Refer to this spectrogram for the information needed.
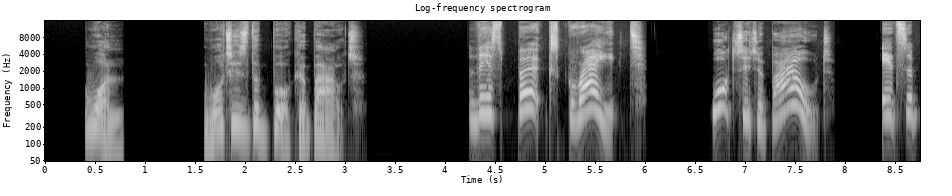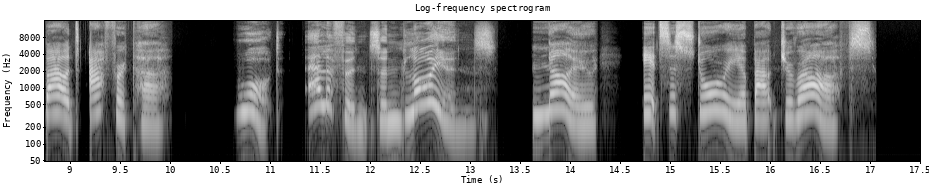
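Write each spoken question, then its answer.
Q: What is the book about?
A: giraffes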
